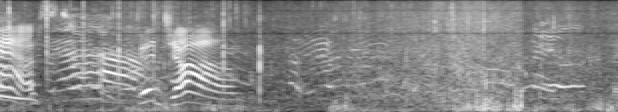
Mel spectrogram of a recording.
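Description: Water splashes as a small boy wades through it.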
